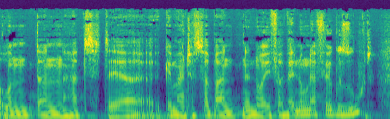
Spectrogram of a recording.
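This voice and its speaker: Over noticeable background noise, a man with a fairly low pitch speaks at a moderate pace. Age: 20s. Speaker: medical student, shared-house resident. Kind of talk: radio interview. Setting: radio studio.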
